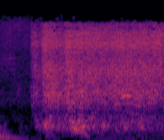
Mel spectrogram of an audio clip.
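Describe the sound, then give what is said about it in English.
A sudden splash as little Jim is thrown into the water, followed by a sustained rush of churning, spraying water for over a second. “He fall in the water.”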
